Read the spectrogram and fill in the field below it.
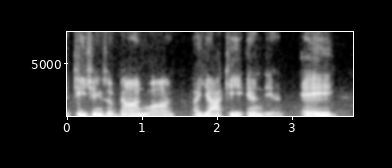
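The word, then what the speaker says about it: Yaqui: I think it the teachings of Don Juan, a Yaki Indian. A Q U I Yaki. I think that's how it's spelled.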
